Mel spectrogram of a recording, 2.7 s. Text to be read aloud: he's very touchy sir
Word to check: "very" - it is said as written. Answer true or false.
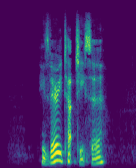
true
